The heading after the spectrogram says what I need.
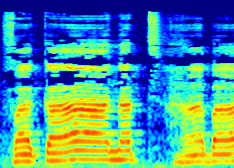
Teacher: এই বাতে 4 টান দিবেন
